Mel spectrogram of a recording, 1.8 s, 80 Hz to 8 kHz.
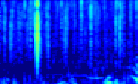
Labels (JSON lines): {"label": "biophony, cascading saw", "recorder": "SoundTrap 600 or HydroMoth"}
